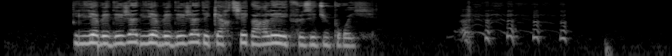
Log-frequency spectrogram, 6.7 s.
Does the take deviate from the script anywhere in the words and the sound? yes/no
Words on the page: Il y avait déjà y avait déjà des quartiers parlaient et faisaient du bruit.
yes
